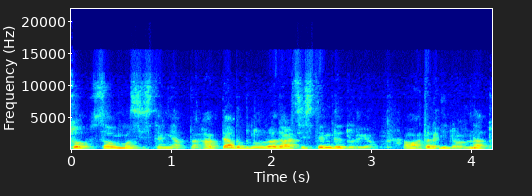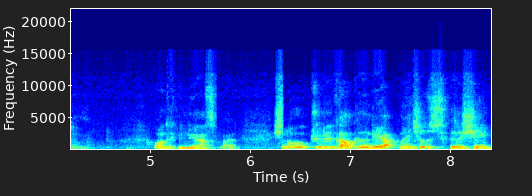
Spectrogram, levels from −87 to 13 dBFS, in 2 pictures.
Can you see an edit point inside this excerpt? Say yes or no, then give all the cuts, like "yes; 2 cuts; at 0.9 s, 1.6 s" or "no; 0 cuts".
yes; 6 cuts; at 1.6 s, 3.7 s, 5.2 s, 5.7 s, 6.3 s, 6.9 s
